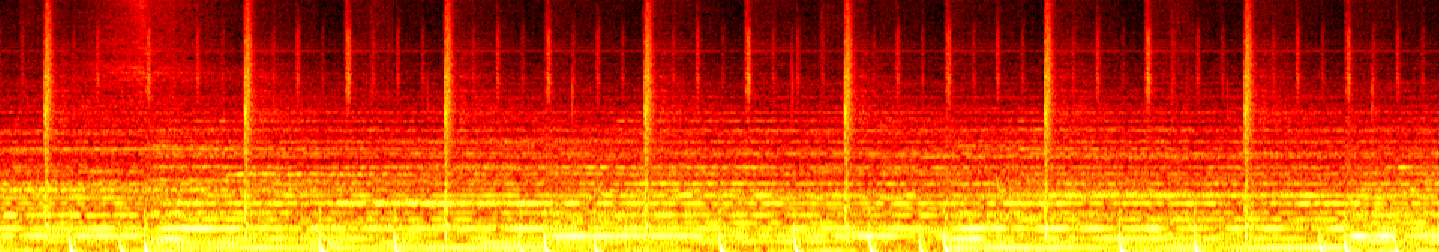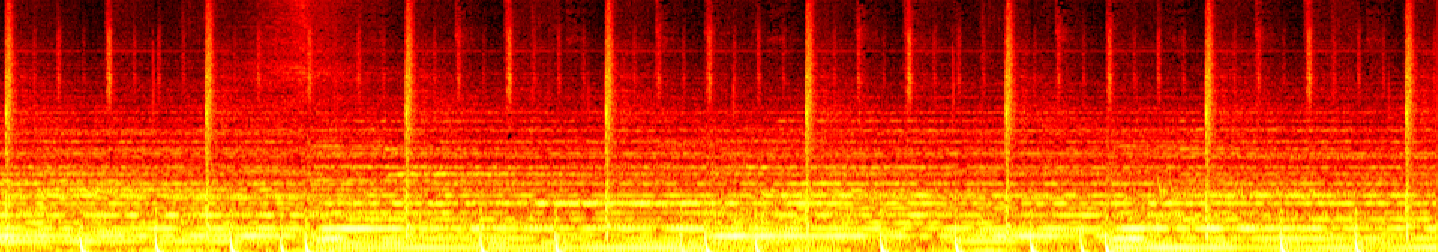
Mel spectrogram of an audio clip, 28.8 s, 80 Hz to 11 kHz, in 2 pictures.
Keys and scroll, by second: 1.0 ctrl+z, 2.6 ctrl+z, 5.5 ctrl+z, 13.0 s, 25.8-27.6 typing.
